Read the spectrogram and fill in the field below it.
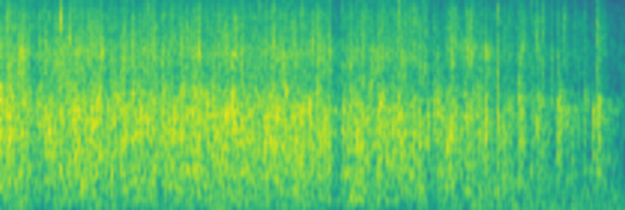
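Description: An audience applauds in sustained, even clapping that fills the space at a town hall event in Montagny, France, slowly tapering toward the end.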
